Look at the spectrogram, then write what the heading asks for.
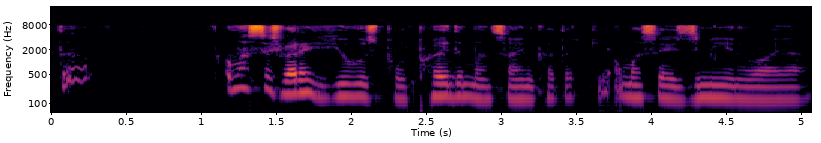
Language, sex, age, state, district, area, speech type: Kashmiri, male, 30-45, Jammu and Kashmir, Baramulla, rural, spontaneous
